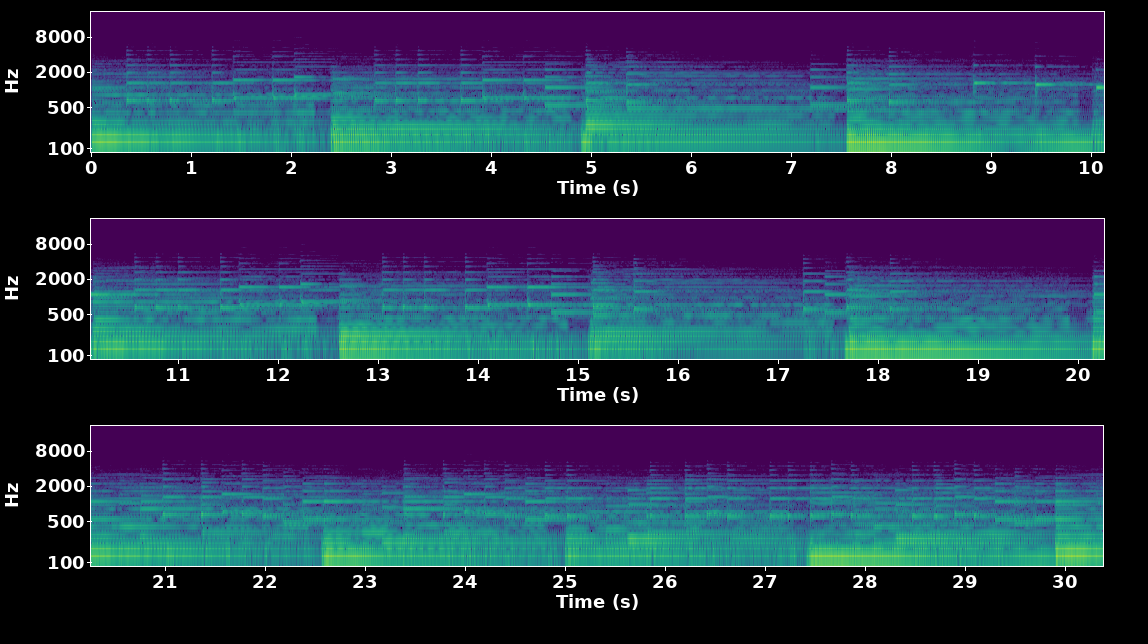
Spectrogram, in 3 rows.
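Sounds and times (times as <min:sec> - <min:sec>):
piano instrumental: 0:00.0 - 0:30.3.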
